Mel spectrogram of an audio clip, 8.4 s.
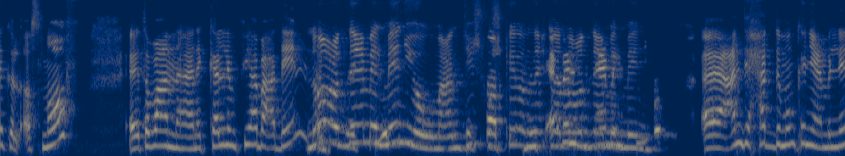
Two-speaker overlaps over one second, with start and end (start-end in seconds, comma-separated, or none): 5.2-6.5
